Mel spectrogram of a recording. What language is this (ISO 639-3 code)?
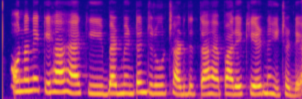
pan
